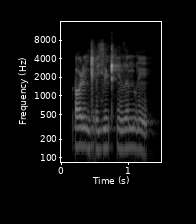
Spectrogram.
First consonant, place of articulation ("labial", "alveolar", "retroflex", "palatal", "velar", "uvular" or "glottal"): retroflex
